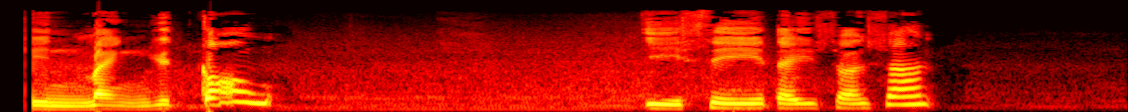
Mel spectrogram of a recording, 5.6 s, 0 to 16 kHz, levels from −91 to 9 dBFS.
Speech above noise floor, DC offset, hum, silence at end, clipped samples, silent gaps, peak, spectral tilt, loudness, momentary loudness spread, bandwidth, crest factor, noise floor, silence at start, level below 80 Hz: 44 dB; under 0.1%; none; 1 s; under 0.1%; none; 0 dBFS; -4 dB/octave; -16 LUFS; 6 LU; 11.5 kHz; 18 dB; -59 dBFS; 0.15 s; -58 dBFS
